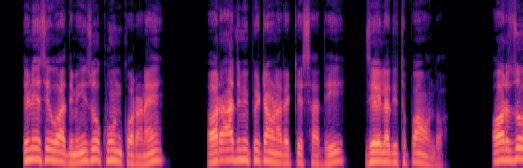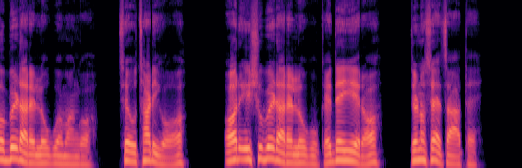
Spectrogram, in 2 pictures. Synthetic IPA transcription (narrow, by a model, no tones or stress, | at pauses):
t̪ɪɽ̃iɛs̬eːuaːd̪mid͡zoːkʰuːnkɔɾɽ̃ɛ | ɔɾaːd̪mipɪʈaːʊɽ̃ɛɾɛkeːsad̪i | d͡zeːlad̪it̪ʰɔpaːɔ̃ːnd̪ɔ | ɔɾd͡zoːbɪɽaɾɛloːɡuɛmãːŋɡɔ | seːut͡sʰaɽiɡɔɔ | ɔɾjiːʃubɪɽaɾɛloːɡukɛd̪eːieːɾɔ | d͡zɪɽ̃ɔs̬ɛt͡saːt̪ʰɛː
